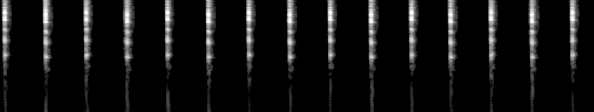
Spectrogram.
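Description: Sharp, even ticks, like a ticking clock, about two a second, with silence between them.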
